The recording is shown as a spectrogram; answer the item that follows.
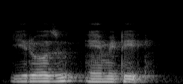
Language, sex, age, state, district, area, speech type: Telugu, male, 45-60, Andhra Pradesh, East Godavari, rural, read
